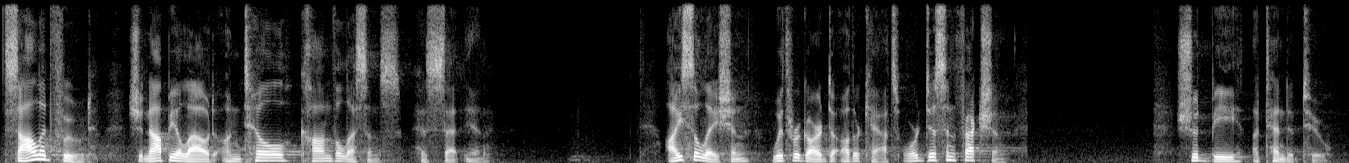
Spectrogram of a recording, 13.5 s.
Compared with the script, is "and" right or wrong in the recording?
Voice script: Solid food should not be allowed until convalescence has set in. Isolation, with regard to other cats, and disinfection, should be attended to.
wrong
